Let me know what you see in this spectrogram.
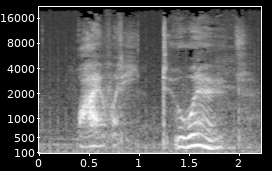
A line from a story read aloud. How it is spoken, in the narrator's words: whispers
